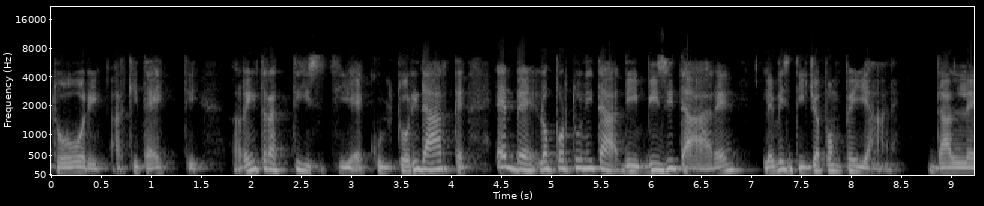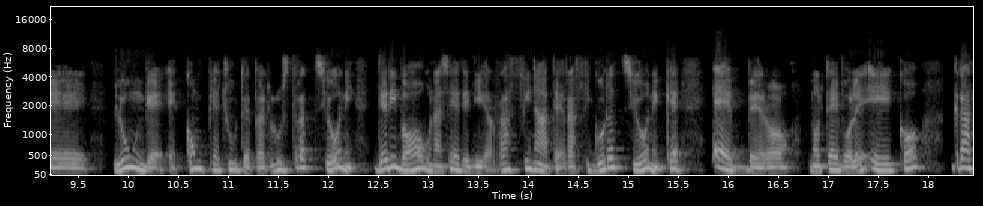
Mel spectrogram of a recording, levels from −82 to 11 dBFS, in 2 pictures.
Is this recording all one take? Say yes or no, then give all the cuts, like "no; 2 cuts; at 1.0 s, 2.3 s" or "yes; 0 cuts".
yes; 0 cuts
